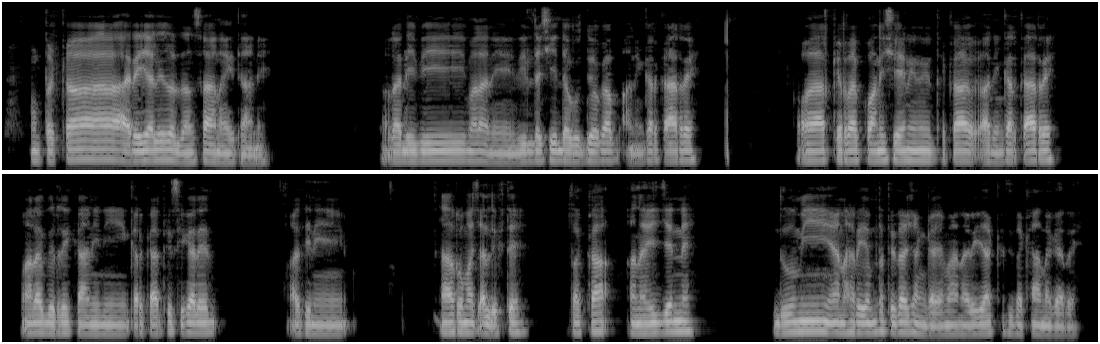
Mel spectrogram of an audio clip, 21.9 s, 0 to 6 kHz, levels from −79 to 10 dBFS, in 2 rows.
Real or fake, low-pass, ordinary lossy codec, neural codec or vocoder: real; 5.4 kHz; none; none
